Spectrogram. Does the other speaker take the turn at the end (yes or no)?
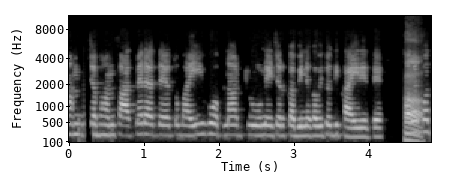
no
